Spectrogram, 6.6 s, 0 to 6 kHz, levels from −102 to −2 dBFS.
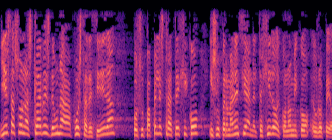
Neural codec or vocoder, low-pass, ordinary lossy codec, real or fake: none; 5.4 kHz; none; real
